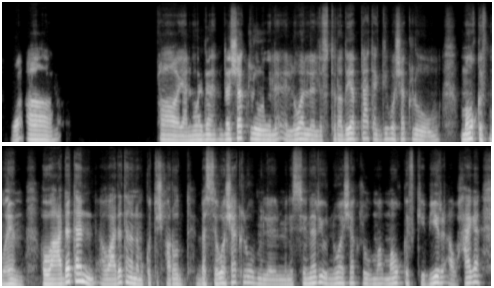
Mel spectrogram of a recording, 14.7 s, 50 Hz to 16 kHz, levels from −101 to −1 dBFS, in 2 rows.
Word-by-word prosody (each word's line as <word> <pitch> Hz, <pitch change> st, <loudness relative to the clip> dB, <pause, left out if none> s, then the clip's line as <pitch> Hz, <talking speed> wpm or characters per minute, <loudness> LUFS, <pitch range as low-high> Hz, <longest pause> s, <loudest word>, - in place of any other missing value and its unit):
و 115 Hz, +2 st, -1 dB
آه. 120 Hz, -4 st, +2 dB, 1.6 s
آه، 120 Hz, -2 st, +2 dB
يعني 110 Hz, 0 st, -1 dB
هو 120 Hz, 0 st, +2 dB
ده 125 Hz, +1 st, 0 dB
ده 125 Hz, +1 st, -1 dB
شكله 140 Hz, -2 st, +3 dB
ال 120 Hz, 0 st, 0 dB
اللي 125 Hz, -5 st, -4 dB
هو 140 Hz, +1 st, +3 dB
ال 130 Hz, -2 st, +1 dB
الافتراضية 120 Hz, +3 st, -1 dB
بتاعتك 140 Hz, 0 st, -4 dB
دي 120 Hz, +3 st, -8 dB
هو 140 Hz, 0 st, -3 dB
شكله 125 Hz, -5 st, -4 dB, 0.3 s
موقِف 135 Hz, -1 st, +2 dB
مهم، 115 Hz, -3 st, +1 dB, 0.3 s
هو 120 Hz, 0 st, +6 dB
عادةً 150 Hz, +4 st, +6 dB
هو 120 Hz, -1 st, -2 dB
عادةً 150 Hz, +6 st, +2 dB
أنا 130 Hz, -3 st, +3 dB
ما 115 Hz, -, -2 dB
كنتش 125 Hz, 0 st, -5 dB
هارد، 115 Hz, -1 st, -3 dB
بس 120 Hz, 0 st, -2 dB
هو 135 Hz, +3 st, +3 dB
شكله 155 Hz, +1 st, -1 dB
من 125 Hz, -3 st, -4 dB
ال 110 Hz, -1 st, -5 dB
من 110 Hz, 0 st, -5 dB
السيناريو 135 Hz, +6 st, -1 dB
إن 125 Hz, -1 st, -5 dB
هو 135 Hz, +1 st, 0 dB
شكله 135 Hz, -1 st, -4 dB
م 120 Hz, -, -6 dB, 0.2 s
موقِف 130 Hz, -1 st, -3 dB
كبير 140 Hz, +7 st, -1 dB
أو 115 Hz, -3 st, -7 dB
حاجة 150 Hz, +7 st, 0 dB
125 Hz, 170 wpm, -23 LUFS, 120-140 Hz, 1.6 s, هو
